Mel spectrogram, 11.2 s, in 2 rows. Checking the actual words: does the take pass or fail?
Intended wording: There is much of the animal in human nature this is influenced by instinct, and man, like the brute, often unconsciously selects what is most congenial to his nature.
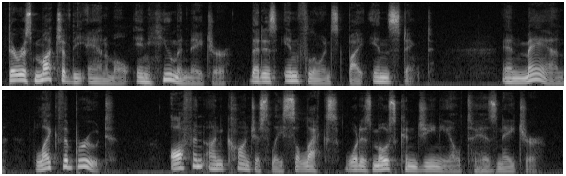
fail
